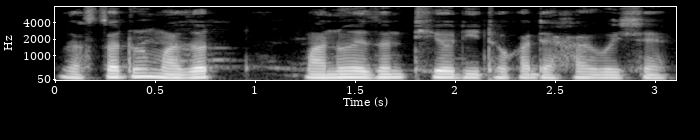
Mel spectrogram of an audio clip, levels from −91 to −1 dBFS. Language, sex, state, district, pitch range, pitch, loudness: Assamese, male, Assam, Kamrup Metropolitan, 120-130 Hz, 125 Hz, -15 LUFS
